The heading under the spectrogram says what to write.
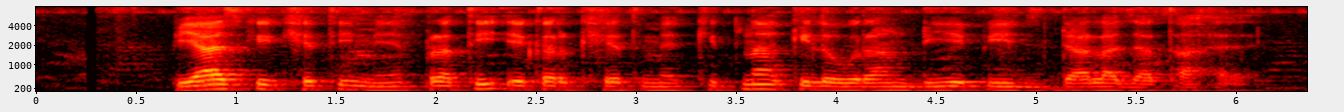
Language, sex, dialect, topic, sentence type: Magahi, male, Southern, agriculture, question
